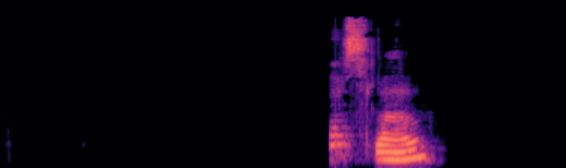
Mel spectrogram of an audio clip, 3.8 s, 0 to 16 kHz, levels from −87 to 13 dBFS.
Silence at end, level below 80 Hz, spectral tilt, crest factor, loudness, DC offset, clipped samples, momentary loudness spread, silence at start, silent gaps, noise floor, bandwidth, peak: 0.9 s; -64 dBFS; -5 dB/octave; 20 dB; -16 LUFS; under 0.1%; under 0.1%; 14 LU; 2.2 s; none; under -90 dBFS; 11.5 kHz; -2 dBFS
